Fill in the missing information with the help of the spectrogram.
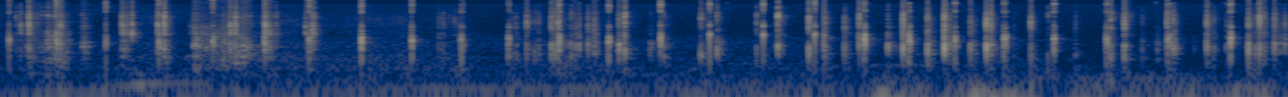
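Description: Long nails tap and scratch the hollow plastic back and handle of a purple plastic paddle hairbrush with a rhinestone-studded back and a glitter heart. The result is a quiet, rapid, irregular string of sharp, dry clicks and crinkly scratches. Each one is centered in the midrange with a crisp bright edge and dies instantly with no ring.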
